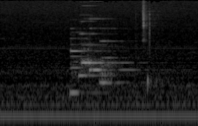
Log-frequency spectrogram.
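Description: A soft electronic chime sounds.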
